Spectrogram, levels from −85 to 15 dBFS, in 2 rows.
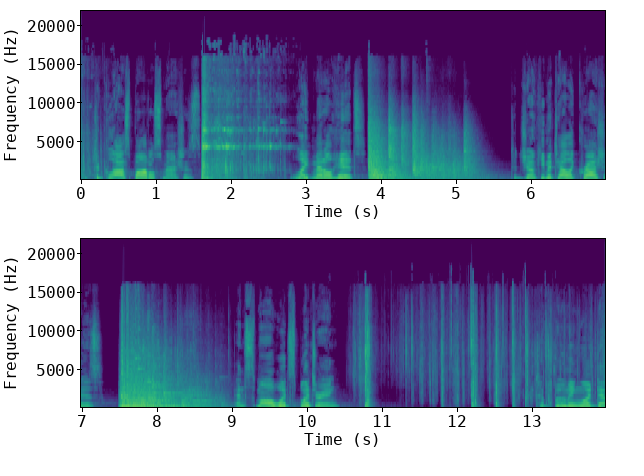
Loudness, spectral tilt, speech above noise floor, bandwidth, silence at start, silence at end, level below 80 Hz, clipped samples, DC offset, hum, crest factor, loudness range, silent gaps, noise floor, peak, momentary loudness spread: -17 LUFS; -3.5 dB/octave; 24 dB; 18.5 kHz; 0 s; 0 s; -28 dBFS; under 0.1%; under 0.1%; none; 18 dB; 7 LU; none; -41 dBFS; 0 dBFS; 17 LU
